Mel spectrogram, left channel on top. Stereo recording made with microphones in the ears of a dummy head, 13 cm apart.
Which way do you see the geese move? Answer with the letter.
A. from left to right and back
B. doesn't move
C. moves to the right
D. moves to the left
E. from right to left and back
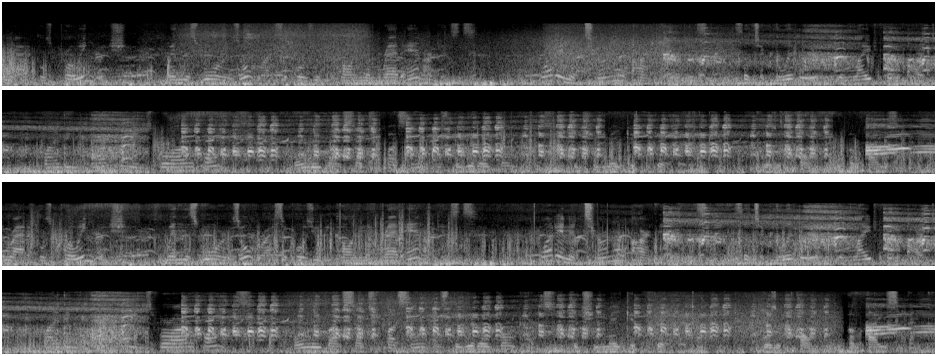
D.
